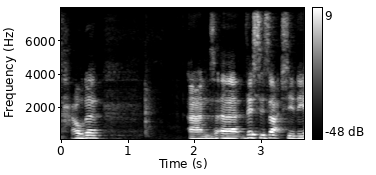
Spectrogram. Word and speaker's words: Gouda: as I my dutch boss tells me it's pronounced it's a or Gouda as some people have pronounced it apparently it's pronounced holder and this is actually the XO reserve I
